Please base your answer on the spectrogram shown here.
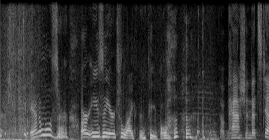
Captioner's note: chuckles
